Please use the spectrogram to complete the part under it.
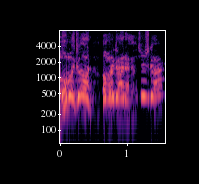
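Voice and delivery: very high, loud fangirl squeal; squealing fan. Retold or imitated. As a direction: shriek it like a starstruck fan. Excited fan recognizing him.

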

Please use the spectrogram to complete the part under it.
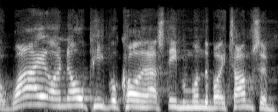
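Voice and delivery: ordinary delivery

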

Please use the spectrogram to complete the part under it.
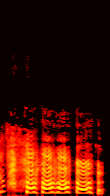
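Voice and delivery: very high-pitched acted laughing fit; imitated hysterical laugh. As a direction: burst into high, unhinged mock laughter. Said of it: "laughing, and then I just started".

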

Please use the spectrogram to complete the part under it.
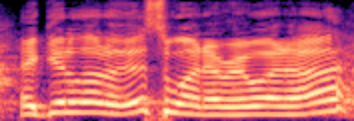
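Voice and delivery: mock a kid elbowing the class over a dirty joke; juvenile snicker. Comic nudging the yuppie couples, high giggly kid voice.

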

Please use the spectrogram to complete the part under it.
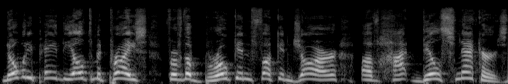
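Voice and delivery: ordinary talk, nothing marked

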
